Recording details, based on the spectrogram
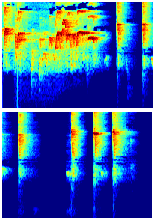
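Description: A Garden warbler gives two seconds of rich, rapid warbling, then a series of short, hard, clicking notes, six or seven over four seconds, with quiet gaps between.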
